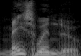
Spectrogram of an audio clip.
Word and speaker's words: Mace Windu: And Mace Windu, am I saying that right? – That's right. – Mace Windu.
